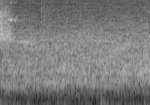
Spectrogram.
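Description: Steady noise of a large basketball arena crowd during live play.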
